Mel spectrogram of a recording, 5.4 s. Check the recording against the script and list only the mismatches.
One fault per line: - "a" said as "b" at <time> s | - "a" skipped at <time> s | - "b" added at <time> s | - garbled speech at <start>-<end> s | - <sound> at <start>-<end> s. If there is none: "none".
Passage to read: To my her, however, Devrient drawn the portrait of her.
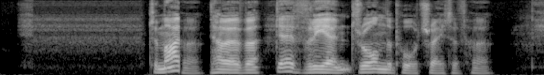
none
